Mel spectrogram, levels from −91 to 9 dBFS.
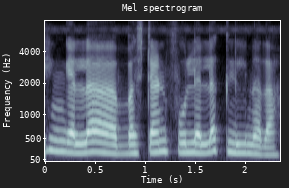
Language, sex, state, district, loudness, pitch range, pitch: Kannada, female, Karnataka, Bidar, -15 LUFS, 190-215 Hz, 205 Hz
